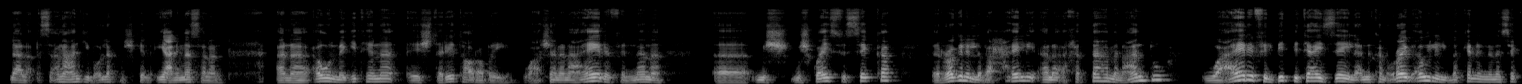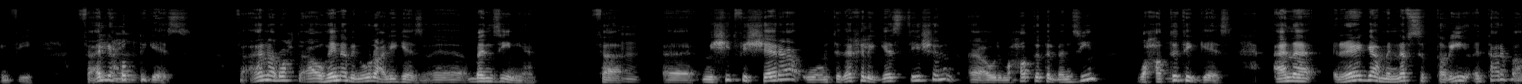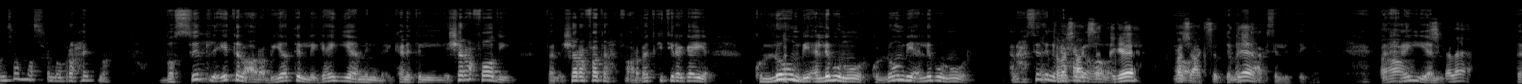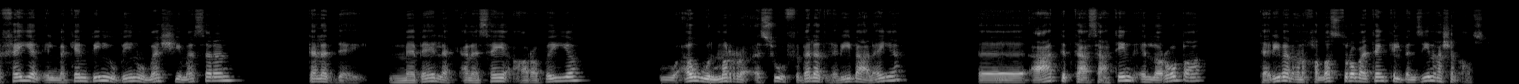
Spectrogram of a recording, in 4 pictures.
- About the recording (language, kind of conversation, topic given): Arabic, podcast, احكيلي عن مرة ضيّعت طريقك وبالصدفة طلع منها خير؟
- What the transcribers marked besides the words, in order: in English: "الgas station"; chuckle; tapping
